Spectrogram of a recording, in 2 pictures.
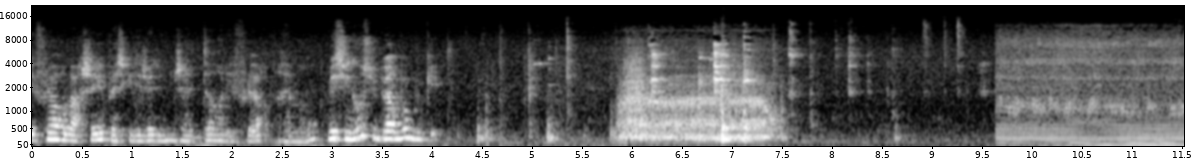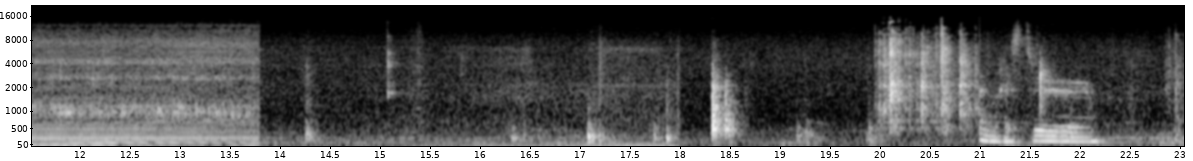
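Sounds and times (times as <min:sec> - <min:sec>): small electric motor running: 0:09.6 - 0:13.8.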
